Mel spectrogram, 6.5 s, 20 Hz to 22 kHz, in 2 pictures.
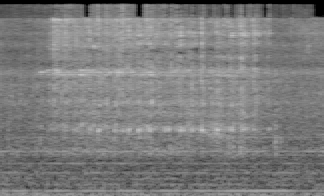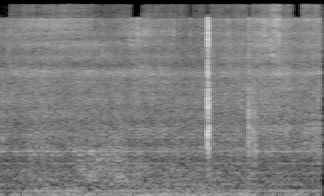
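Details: Poma TB-41 chairlift grips passing fast through the 16-sheave initial hold-down depression tower of Tremblant's TGV Express: a steady, distinctive mechanical rattle over a low hum. This is normal operation.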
